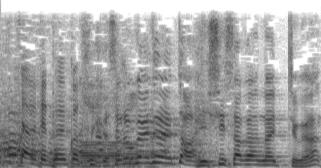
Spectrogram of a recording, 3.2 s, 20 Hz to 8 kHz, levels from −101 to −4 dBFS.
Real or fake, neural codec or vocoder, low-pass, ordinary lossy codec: real; none; 7.2 kHz; none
